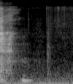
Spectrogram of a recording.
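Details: Adult woman recovering from voice loss, who has taken Benadryl, gives a single quick, harsh throat-clearing burst with a brief low voiced grunt while pausing mid-speech.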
